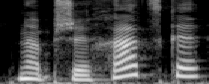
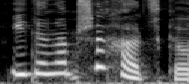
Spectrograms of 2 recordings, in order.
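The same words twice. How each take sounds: First: Mocking. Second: Bright, much higher innocent reply; hedgehog answering. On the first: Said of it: "zaśmiał się drwiąco zając". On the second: Acted. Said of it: "odparł Jeż". (Jeż odpowiada zającowi niewinnie, wysoko)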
